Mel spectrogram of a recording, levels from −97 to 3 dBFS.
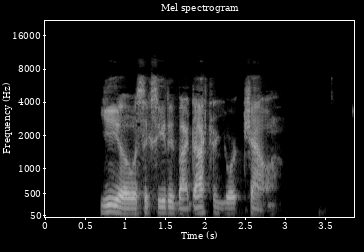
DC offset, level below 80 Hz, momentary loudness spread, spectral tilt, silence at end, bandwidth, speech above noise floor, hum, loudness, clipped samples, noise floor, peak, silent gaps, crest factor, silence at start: under 0.1%; -82 dBFS; 10 LU; -3 dB/octave; 1 s; 10 kHz; 56 dB; none; -31 LUFS; under 0.1%; -88 dBFS; -12 dBFS; none; 24 dB; 0.7 s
